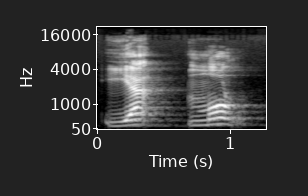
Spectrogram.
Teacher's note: را کو موٹا کر کے پڑھیں گے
